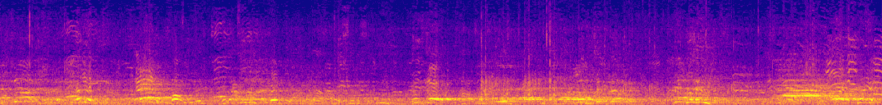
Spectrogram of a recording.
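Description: A crowd of spectators chatters and calls out in a large echoing hall.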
